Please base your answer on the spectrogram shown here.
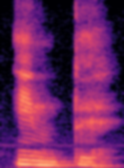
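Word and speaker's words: inte: ইন্তে ইন্তে নট উচ্চারণটা হচ্ছে ইন্তে যে ক্রস না এটা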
